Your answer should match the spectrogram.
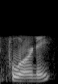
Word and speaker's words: Florney: Now, I hope that's right, because I know a gal named Marcy Florney, and she pronounces her name that way, but it looks like Flower Noy.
